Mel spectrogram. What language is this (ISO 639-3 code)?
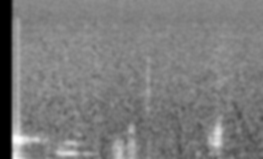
ben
